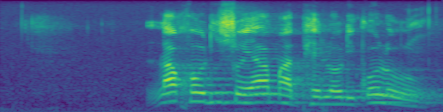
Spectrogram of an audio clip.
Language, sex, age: Northern Sotho, male, 26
